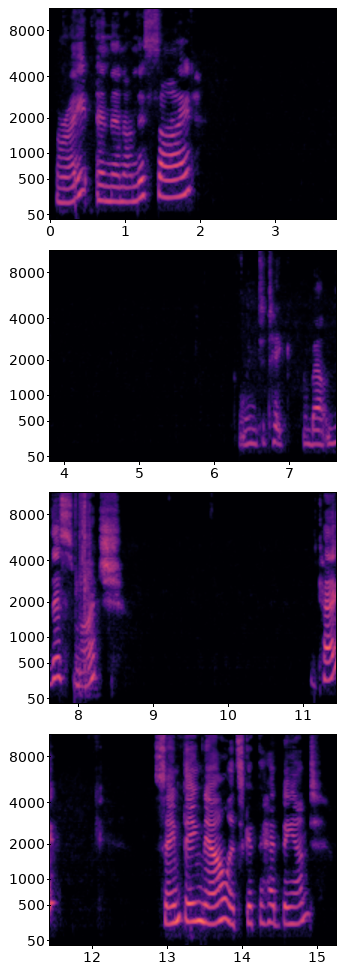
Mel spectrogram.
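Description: An older woman talks calmly and closely into a microphone, with pauses.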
